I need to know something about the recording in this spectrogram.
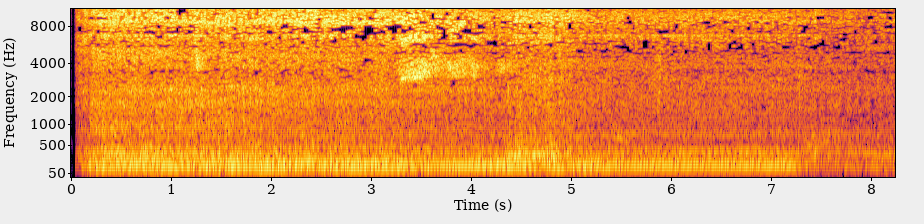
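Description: A small kart engine idles with a steady buzzing hum close by.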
